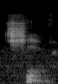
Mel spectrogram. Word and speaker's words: Qin: And it's pronounced Qin, the Qin government.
